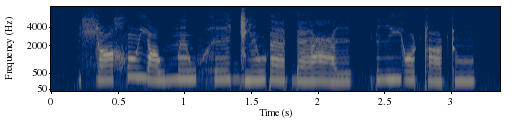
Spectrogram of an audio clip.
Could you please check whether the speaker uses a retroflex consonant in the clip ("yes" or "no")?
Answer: yes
